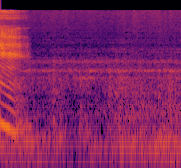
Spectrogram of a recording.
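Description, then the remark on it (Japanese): A train rumbles and sways steadily along the tracks heading south, a low, continuous rattling drone that stays fairly loud throughout, with a brief trailing voice at the very start. “電車はガタゴトと揺れながら南に向かった”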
